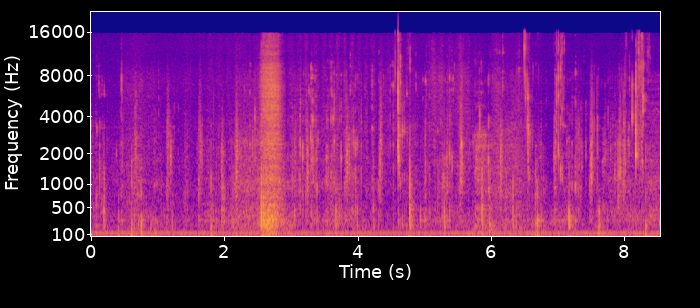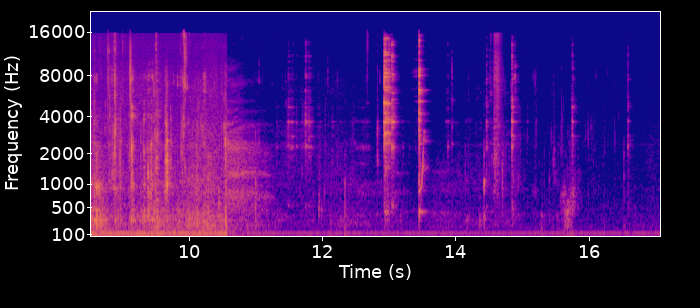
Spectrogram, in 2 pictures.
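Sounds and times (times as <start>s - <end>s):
banana being chewed: 0.0s - 10.6s
wet mouth clicks and smacks: 3.0s - 10.0s.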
